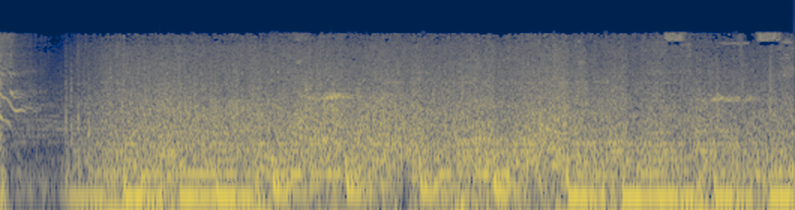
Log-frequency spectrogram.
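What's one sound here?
A helicopter's rotor thumps and whirs with a low rumble.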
